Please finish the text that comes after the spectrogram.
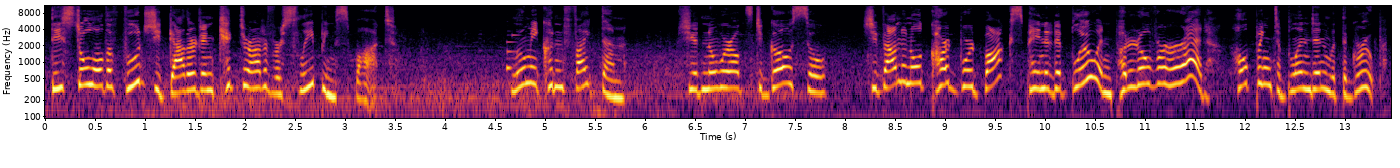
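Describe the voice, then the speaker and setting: An actress playing a cheerful young woman who studies creatures, telling her story in a lively, friendly way. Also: very high-pitched, moderate pace, slight background noise. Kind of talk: video game voice acting.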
